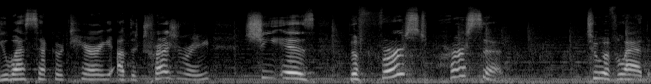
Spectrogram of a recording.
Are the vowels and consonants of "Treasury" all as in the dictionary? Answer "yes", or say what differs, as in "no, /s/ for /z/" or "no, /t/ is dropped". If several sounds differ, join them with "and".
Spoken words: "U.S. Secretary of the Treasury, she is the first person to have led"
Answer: yes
